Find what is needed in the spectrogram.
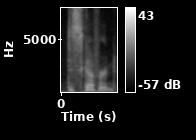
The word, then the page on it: discovered: American English; [dɪ.ˈskʌv.ɚd]; /dɪ.ˈskʌv.əd/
